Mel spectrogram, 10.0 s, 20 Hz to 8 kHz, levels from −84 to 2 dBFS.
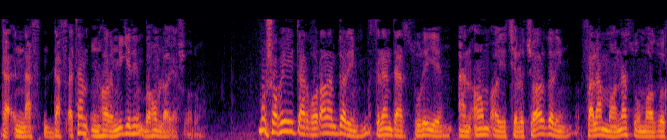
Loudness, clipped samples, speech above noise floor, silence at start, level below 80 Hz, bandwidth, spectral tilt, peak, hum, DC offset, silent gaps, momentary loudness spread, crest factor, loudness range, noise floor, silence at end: -21 LUFS; under 0.1%; 29 dB; 0 s; -44 dBFS; 5.4 kHz; -12.5 dB/octave; -8 dBFS; none; under 0.1%; none; 7 LU; 12 dB; 2 LU; -49 dBFS; 0 s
